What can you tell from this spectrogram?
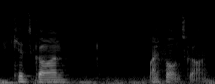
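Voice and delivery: ordinary talk, nothing marked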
